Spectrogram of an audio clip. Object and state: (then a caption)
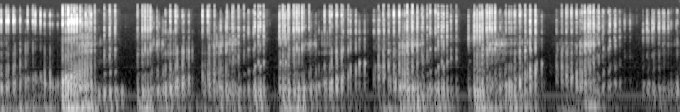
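Cardboard trading card being scratched. A metal tweezer-like tool scratches and taps across the front of a thin printed cardboard baseball card held in one hand. It makes dense, low, muffled rasping in bursts of about a second each, separated by brief silences. The sound is mostly deep and dull with little brightness.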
